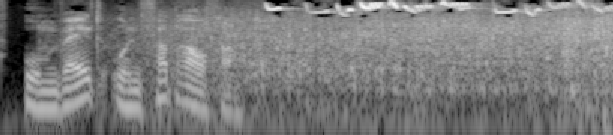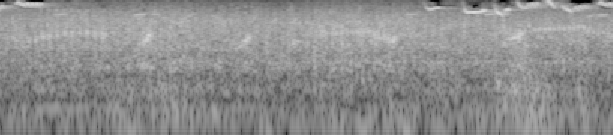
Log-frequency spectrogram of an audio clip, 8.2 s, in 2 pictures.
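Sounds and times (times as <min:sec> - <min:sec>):
speech: 0:00.2 - 0:01.8
birdsong: 0:01.6 - 0:08.1.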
